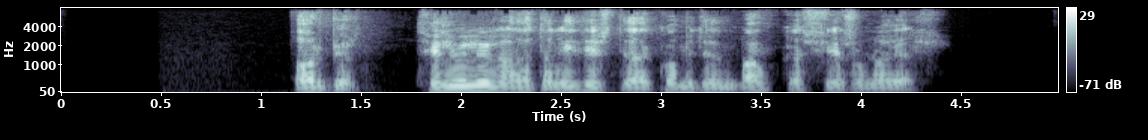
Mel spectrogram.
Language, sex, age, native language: Icelandic, male, 40-49, Icelandic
